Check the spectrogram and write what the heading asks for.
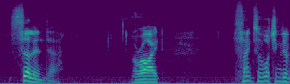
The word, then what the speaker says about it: cylinder: syllable over here and just cooled as cylinder cylinder not cylinder or cylinder or something so it's the stress is on the first syllable it is cylinder once again let's go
